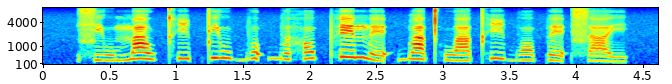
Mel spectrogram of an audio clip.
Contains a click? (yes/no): no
